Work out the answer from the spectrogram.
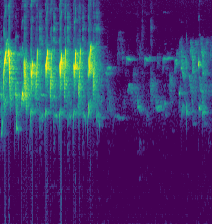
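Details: Timbrado canary singing: a fast run of repeated bright trilled notes for two seconds, then softer, thinner warbling phrases trailing off.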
